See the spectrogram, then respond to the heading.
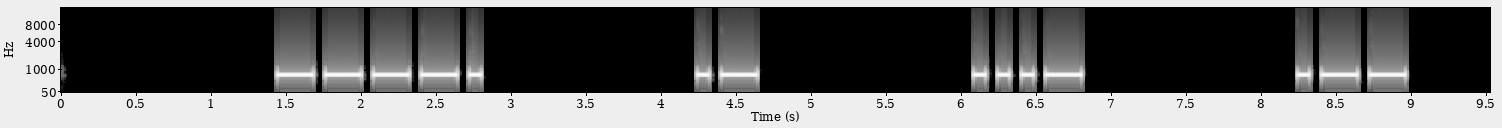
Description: Morse code, heard as a keyed tone, about 15 wpm, spaced as for 5 wpm, 700 Hz. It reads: 9AVW
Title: USA Call Signs - 5 Characters - 6x Character Spacing - 15wpm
